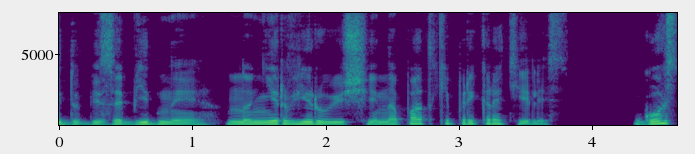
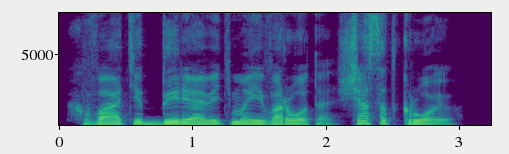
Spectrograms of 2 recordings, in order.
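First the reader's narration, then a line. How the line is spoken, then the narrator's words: Exasperated shout. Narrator (Russian): Не выдержав, я крикнул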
